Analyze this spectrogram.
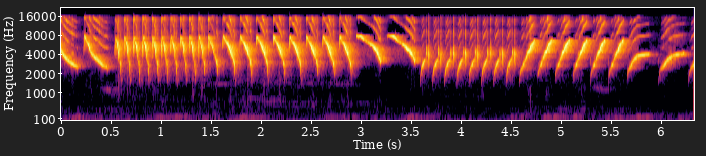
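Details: Belgian canary song for prompting other canaries to sing, made of loud continuous phrases: a rapid buzzy roll, slower descending whistled sweeps, a drawn-out slur, then quick repeated swooping notes.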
